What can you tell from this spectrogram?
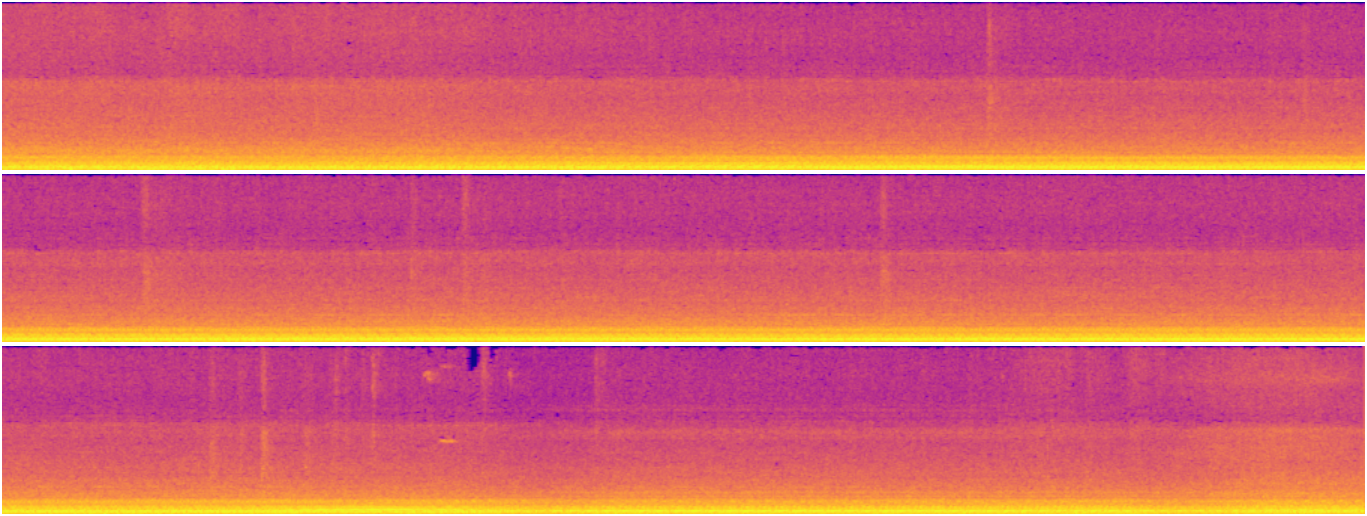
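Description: Diesel locomotive of a standing Amtrak passenger train idling, a steady low rumble with a droning hum that shifts pitch slightly about two-thirds of the way through.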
